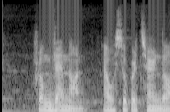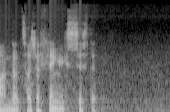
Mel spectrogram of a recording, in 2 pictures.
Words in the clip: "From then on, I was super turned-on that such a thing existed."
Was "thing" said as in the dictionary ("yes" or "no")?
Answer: yes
